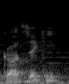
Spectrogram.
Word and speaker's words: Grodzicki: And this is by Stephen Grodzicki. That's how you say his name.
